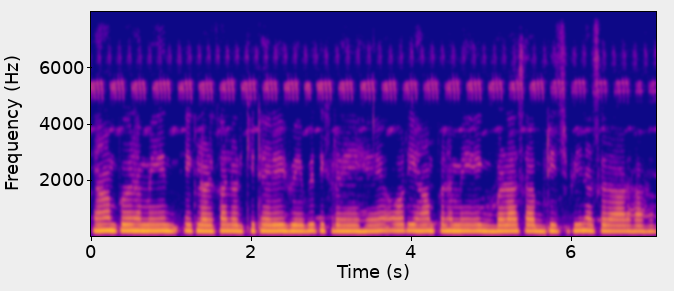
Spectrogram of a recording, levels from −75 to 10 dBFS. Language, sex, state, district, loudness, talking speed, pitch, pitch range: Hindi, female, Chandigarh, Chandigarh, -11 LUFS, 210 wpm, 210 Hz, 205-215 Hz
